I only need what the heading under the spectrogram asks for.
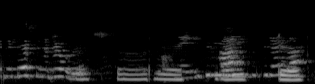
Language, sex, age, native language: Icelandic, female, 8, Icelandic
